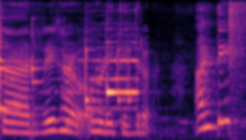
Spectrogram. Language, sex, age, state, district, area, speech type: Kannada, female, 30-45, Karnataka, Koppal, rural, spontaneous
